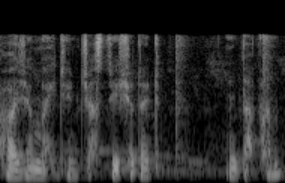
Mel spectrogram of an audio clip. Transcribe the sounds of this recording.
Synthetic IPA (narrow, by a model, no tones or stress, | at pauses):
faːd͡ʒɐmɐɦid͡ʒint͡ʃɐst̪iːʃɐt̪ɐtʲ | d̪ɐpʰɐn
